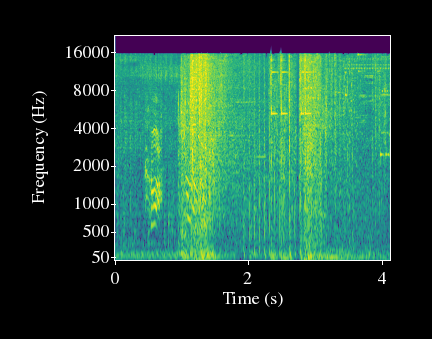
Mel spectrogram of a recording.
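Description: Gunshots fire in a rapid burst.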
